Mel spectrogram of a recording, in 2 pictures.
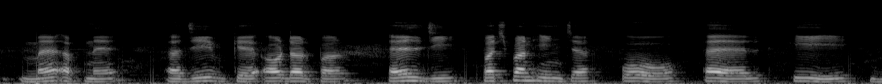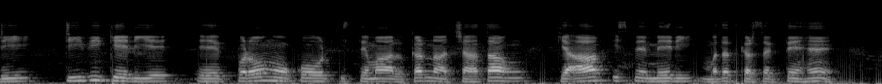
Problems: background sounds at intervals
